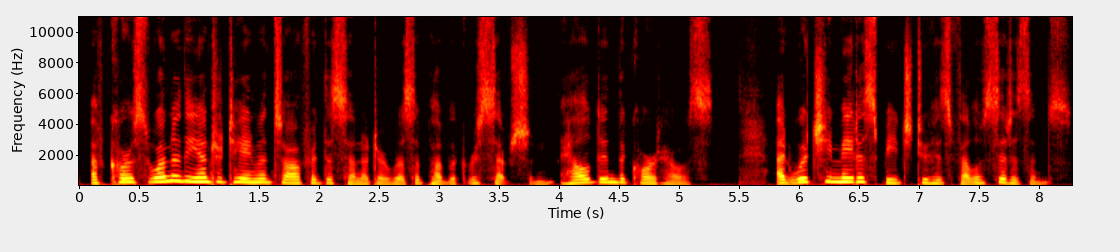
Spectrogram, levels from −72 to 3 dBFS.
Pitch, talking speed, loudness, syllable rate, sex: 210 Hz, 205 wpm, -19 LUFS, 5.9 syllables/s, female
